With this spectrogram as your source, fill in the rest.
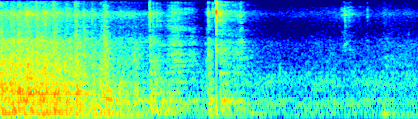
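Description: Scissors snip once.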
